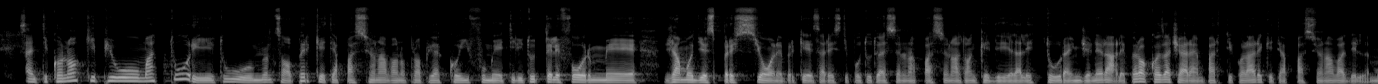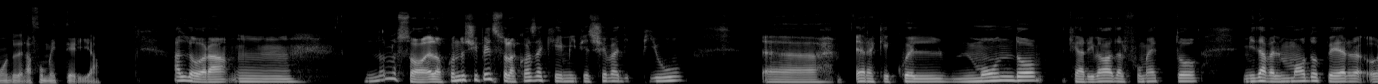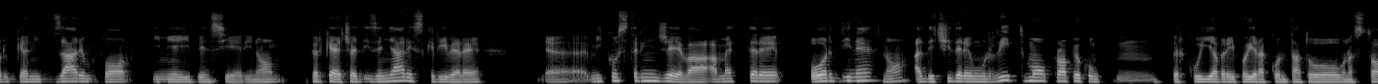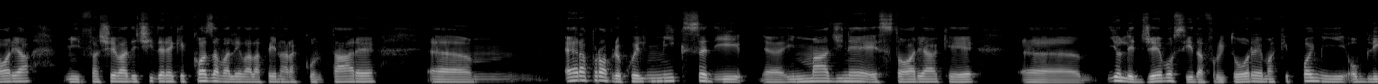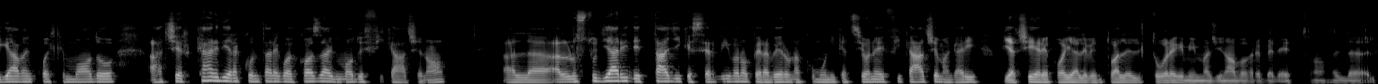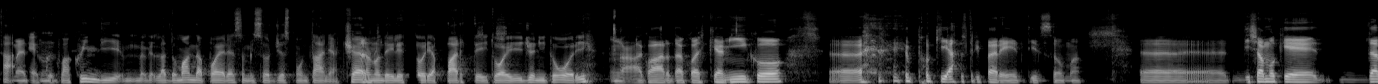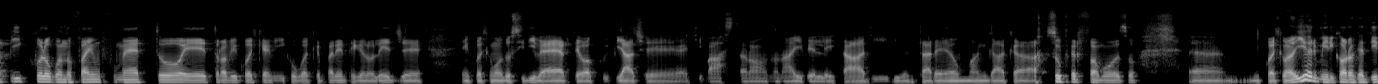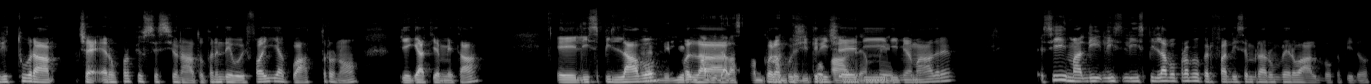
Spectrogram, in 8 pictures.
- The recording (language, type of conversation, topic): Italian, podcast, Hai mai creato fumetti, storie o personaggi da piccolo?
- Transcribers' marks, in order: "proprio" said as "propio"; other background noise; tapping; "Allora" said as "eloa"; chuckle; laughing while speaking: "super famoso"; "cioè" said as "ceh"; "proprio" said as "propio"; "proprio" said as "propio"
